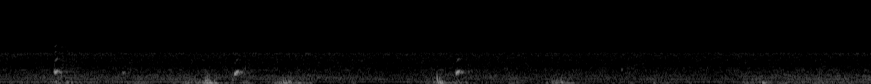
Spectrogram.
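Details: Siberian Husky (Canis lupus familiaris), whimper.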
